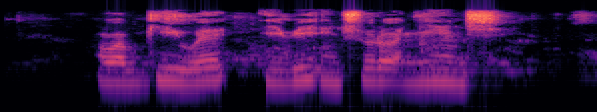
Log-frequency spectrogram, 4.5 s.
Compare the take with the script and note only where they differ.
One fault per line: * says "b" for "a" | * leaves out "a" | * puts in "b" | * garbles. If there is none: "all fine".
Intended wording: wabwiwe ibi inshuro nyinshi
all fine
